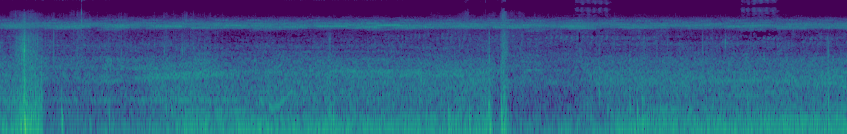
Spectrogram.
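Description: Steady, high-pitched insect chorus, one unbroken drone, over a low rumble, with two brief knocks: one about half a second in and one past the middle.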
